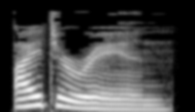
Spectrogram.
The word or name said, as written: ituraean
